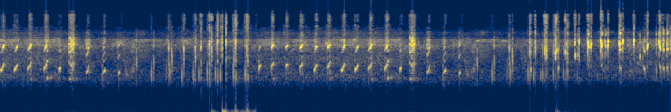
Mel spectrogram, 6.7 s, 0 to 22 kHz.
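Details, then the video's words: Swiftlets in a calling recording meant to draw a colony into a building: dense high twittering chirps repeated in series, punctuated by bursts of fast sharp clicks, over a faint constant low hum. "Panggil Walet Super Versi 3"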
